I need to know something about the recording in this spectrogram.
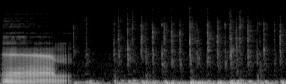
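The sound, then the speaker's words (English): Rapid, clicky keystrokes on a computer keyboard as someone types up a list, pattering in a quick, uneven rhythm, fairly loud, right after a brief sustained voiced tone at the very start. “Listen to how clicky my keyboard is. It's so clicky, which I don't know if I like or not, but it feels good to type on it, but it sounds so loud.”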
